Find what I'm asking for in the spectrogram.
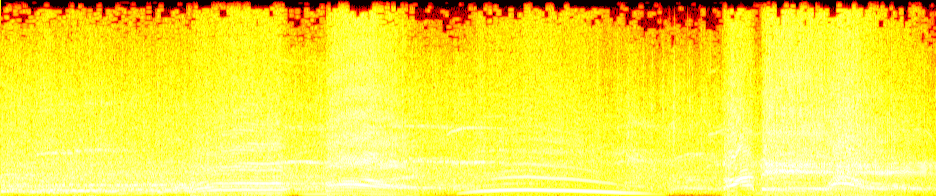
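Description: A basketball crowd roars after a slam dunk, with rising and falling whoops and yells over a steady noisy din that carries through the whole stretch.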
